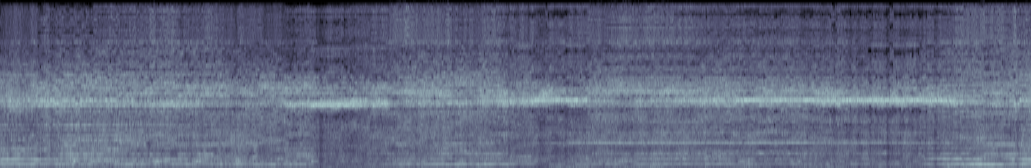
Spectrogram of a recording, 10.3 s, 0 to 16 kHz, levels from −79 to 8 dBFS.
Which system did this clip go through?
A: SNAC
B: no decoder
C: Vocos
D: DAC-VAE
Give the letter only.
A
